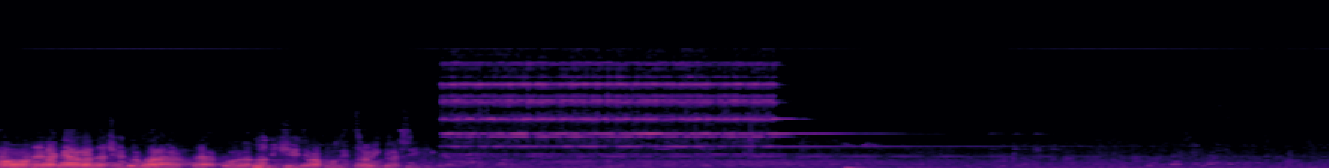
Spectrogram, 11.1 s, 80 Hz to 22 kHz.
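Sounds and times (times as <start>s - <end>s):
signal bell ringing: 3.7s - 9.3s
low thump: 7.1s - 7.4s.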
